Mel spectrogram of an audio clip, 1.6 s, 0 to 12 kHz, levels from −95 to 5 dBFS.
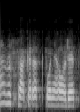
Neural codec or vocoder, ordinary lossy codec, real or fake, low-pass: codec, 16 kHz, 4 kbps, FunCodec, trained on LibriTTS, 50 frames a second; AAC, 32 kbps; fake; 7.2 kHz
